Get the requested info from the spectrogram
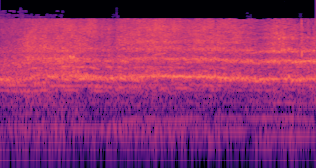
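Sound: car tires skidding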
